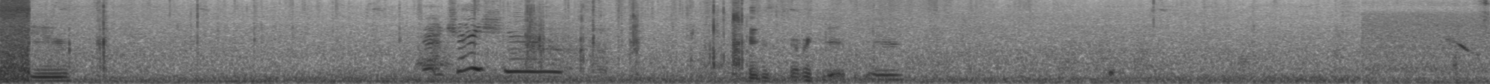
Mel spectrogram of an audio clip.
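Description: Geese honk.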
